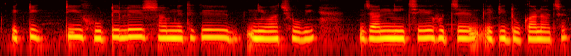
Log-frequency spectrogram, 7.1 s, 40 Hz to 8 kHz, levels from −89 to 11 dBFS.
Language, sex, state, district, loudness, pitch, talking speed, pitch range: Bengali, female, West Bengal, Paschim Medinipur, -26 LUFS, 220 Hz, 120 wpm, 210-230 Hz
